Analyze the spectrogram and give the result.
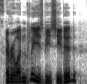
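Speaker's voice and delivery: ceremonial PA announcer voice. Speaker recalls the guy with the announcing voice and imitates him: announcer voice. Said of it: "I did like the guy with the announcing voice".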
